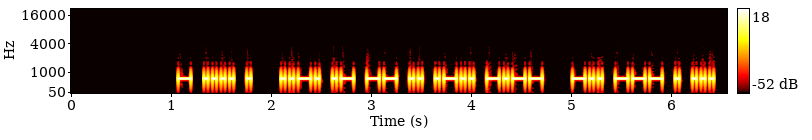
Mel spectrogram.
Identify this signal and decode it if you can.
Morse code, heard as a keyed tone, about 28 wpm, 700 Hz. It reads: THE FAMILY DOES
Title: Sentences from Top 1600 Words 28wpm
